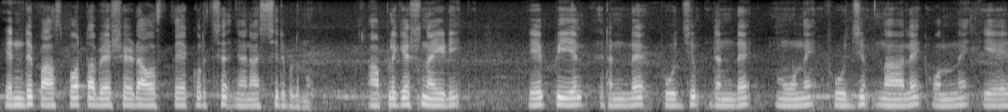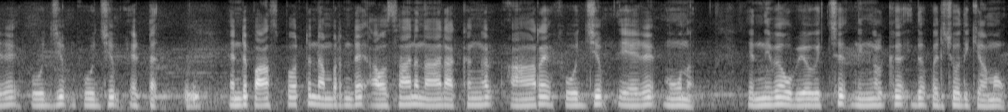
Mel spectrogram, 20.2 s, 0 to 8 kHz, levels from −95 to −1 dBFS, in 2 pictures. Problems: none marked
